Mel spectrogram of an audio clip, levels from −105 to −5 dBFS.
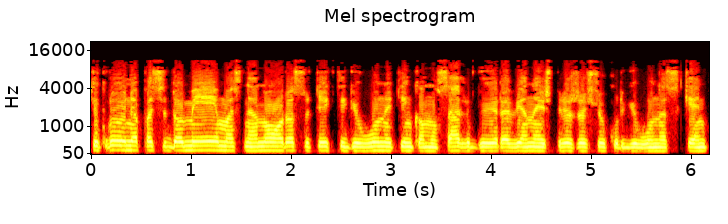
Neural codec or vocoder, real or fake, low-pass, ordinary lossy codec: none; real; 14.4 kHz; MP3, 48 kbps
